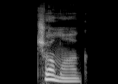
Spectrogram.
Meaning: 1. package, bundle (something which is wrapped up or packed) 2. luggage, baggage (bags and other containers that hold a traveller’s belongings)
- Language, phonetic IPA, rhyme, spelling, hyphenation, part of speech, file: Hungarian, [ˈt͡ʃomɒɡ], -ɒɡ, csomag, cso‧mag, noun, Hu-csomag.ogg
